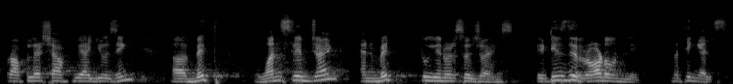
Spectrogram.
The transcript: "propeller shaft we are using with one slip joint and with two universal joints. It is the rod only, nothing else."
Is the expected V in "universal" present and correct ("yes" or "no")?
yes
